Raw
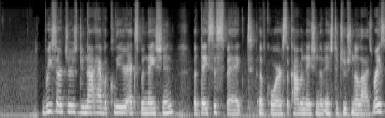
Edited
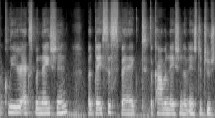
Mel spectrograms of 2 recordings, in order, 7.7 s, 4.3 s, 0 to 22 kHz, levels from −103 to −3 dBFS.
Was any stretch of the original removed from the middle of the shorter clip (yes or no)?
yes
